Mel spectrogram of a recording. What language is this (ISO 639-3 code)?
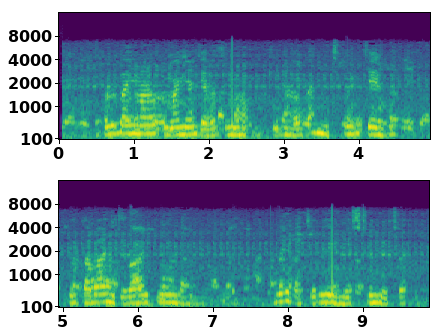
lug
